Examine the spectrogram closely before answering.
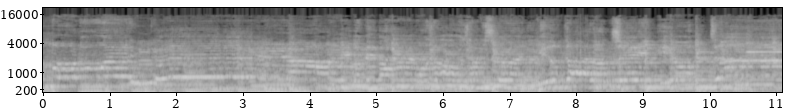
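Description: A woman singing a slow melody with long held notes over acoustic guitar accompaniment, live. The deep low guitar notes thin out about four seconds in.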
